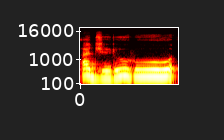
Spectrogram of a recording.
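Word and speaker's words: أَجْرُهُ: So here I have stretched up to 2.5 alif, and in the word ajruhu, jim is again from qalqala letters, but we have weak qalqala because of jim being placed in between somewhere in the word.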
